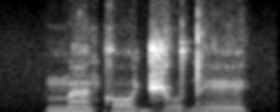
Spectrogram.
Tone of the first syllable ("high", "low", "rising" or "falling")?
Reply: high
